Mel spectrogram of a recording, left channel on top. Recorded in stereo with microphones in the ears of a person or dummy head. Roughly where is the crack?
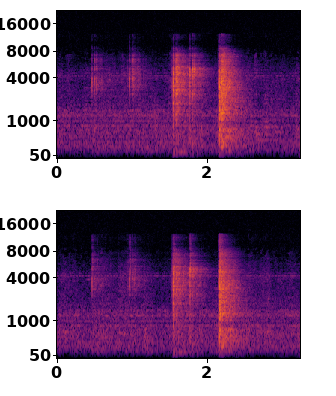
Centre.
